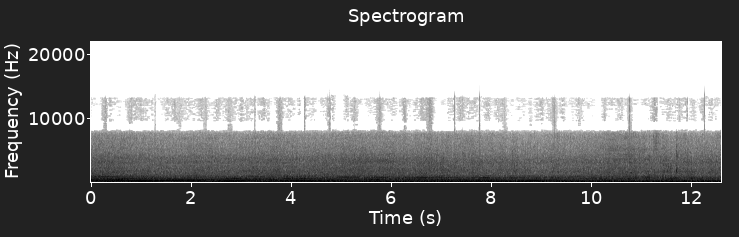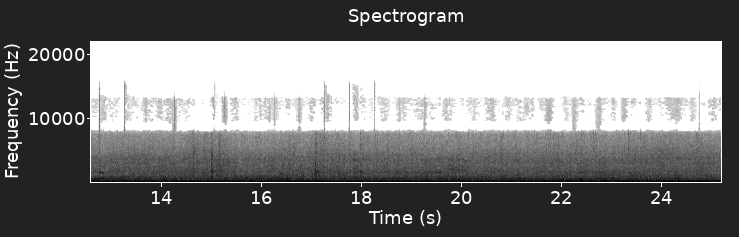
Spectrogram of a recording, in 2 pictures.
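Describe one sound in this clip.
A bus rattles and rumbles as it drives along the road.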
